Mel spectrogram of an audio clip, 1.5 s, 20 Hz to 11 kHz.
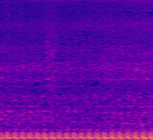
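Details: Honda Scoopy after repairing shorted ignition output wire that kept blowing 5A sub-ECU fuse (no fuel pump hum, no spark): even low thumping about thirteen beats a second, no misses or clatter; normal idle.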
